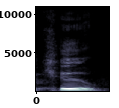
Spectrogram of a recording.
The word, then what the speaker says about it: coup: Well, it's pronounced coup. I know, but it looks like coupe.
